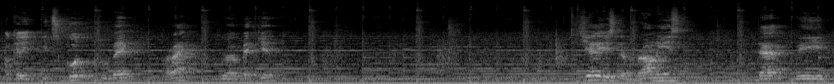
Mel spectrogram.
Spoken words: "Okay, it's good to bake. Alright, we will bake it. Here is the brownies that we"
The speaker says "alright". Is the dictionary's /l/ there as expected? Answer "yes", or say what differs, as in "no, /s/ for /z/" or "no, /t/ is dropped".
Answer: no, /l/ is dropped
